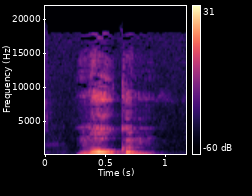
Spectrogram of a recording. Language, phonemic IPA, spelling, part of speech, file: Dutch, /ˈmoːkəm/, Mokum, proper noun, Nl-Mokum.ogg
- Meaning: the city of Amsterdam, The Netherlands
